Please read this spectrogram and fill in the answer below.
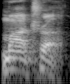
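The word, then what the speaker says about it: Montreux: of you in Switzer Switzerland's Montreal Mantra Mantra This Is How They pronounce it took me a while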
